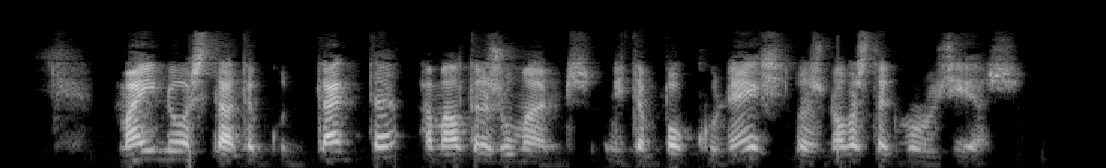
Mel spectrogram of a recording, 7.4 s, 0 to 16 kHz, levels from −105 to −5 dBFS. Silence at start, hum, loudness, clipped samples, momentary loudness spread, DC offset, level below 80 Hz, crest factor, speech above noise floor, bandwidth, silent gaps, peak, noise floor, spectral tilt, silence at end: 0.35 s; none; -31 LUFS; under 0.1%; 12 LU; under 0.1%; -86 dBFS; 24 dB; 23 dB; 8 kHz; none; -10 dBFS; -55 dBFS; 0 dB/octave; 0.6 s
